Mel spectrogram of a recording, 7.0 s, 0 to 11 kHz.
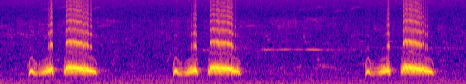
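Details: Spotted dove gives a loud cooing phrase: a short rising coo, a brief double note, then a longer, stronger coo, repeated three times about every 2.5 seconds against a quiet background.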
